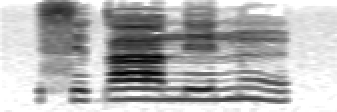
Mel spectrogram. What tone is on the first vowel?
low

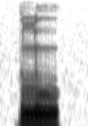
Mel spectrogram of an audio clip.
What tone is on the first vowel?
falling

